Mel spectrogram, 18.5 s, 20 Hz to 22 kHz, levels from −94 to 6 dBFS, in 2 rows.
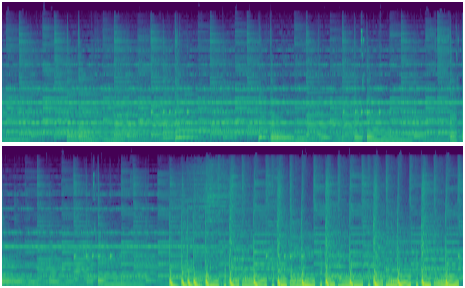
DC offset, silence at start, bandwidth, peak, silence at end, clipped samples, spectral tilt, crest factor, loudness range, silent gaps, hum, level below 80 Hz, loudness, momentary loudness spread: under 0.1%; 0 s; 16 kHz; 0 dBFS; 0 s; under 0.1%; -6 dB/octave; 18 dB; 10 LU; none; none; -22 dBFS; -20 LUFS; 12 LU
